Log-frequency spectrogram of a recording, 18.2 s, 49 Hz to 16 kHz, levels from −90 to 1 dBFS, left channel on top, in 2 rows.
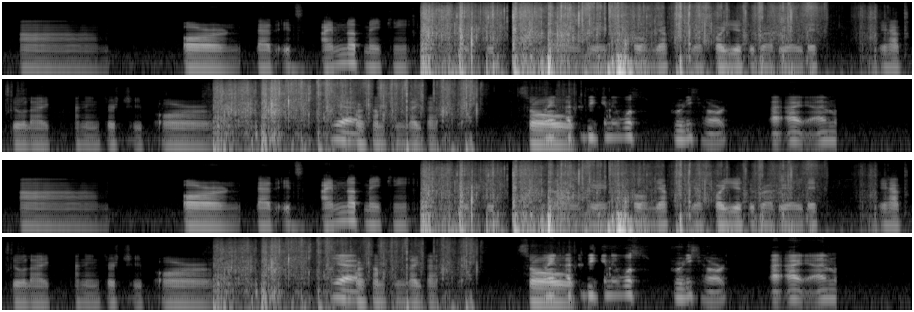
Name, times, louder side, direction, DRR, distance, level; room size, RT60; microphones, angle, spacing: voice 1, 0.2-1.0 1.8-2.9 3.2-4.9 5.3-8.2 8.8-9.6 9.8-11.3 12.6-13.7 14.3-14.8, right 1 dB, 15° right, 5.1 m, -42 dB
sound 1, 4.2-8.3 8.6-9.2 11.2-13.9 14.8-14.9, left 5 dB, 35° left, 1.0 m, -34 dB
voice 2, 12.4-12.7 14.5-14.6 15.0-15.5 15.8-16.3 16.8-17.5, right 3 dB, 75° right, 7.6 m, -37 dB
open air
head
